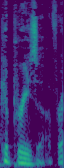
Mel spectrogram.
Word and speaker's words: Kaprizov: Kaprizov. Is it? It's Kaprizov, right? – It is. It's Kirill Kaprizov.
